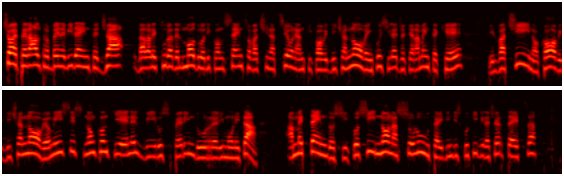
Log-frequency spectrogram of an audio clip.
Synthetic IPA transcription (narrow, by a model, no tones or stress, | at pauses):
t͡ʃɔɛpːeɾalt̪ɾobɛːnevid̪ɛnt̪ed͡ʒad̪alːalet̪ːuːɾad̪elmɔːd̪ulod̪ikonsɛnsovat͡ʃːinat̪sːjɔːneant̪ikɔːvid̪ːit͡ʃanːɔːveiŋkujsilɛd͡ʒːekjaɾament̪ekʰe | ilvat͡ʃːiːnokɔvid̪ːit͡ʃanːɔːveomisːisnoŋkont̪jɛːneilviːɾuspeɾind̪urːelimːunit̪a | amːet̪ːɛnd̪osikosinonasːoluːt̪aed̪ind̪iskut̪iːbilet͡ʃert̪et̪sːa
